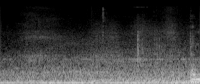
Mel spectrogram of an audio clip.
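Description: Steady low hum and hiss of background noise, with one faint click about one and a half seconds in.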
